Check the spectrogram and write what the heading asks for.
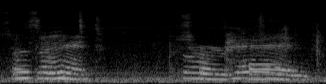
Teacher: So I think the accent should be on the first syllable.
